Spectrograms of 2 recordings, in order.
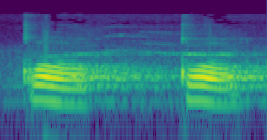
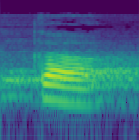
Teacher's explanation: قاف جو 2 نقطوں والا ہوتا ہے اس کی آواز حلق کے قریب سے آتی ہے، قا قا اندر سے ساؤنڈ آتی ہے، جبکہ جو ڈنڈے والا کاف ہوتا ہے اس کی آواز تھوڑا منہ کے قریب سے آتی ہے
